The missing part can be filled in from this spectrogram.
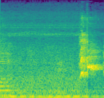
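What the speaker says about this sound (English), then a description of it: "these dogs, I pardon these dogs because, you know, we have puppies and they don't know when to shut up" Puppies barking and yipping in a short burst near the end, heard over low steady background noise outdoors at night near a tractor repair.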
